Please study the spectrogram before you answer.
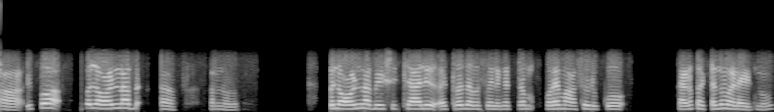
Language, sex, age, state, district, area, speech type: Malayalam, female, 18-30, Kerala, Kasaragod, rural, conversation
